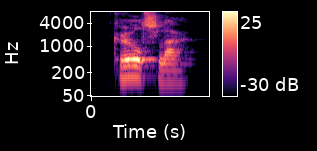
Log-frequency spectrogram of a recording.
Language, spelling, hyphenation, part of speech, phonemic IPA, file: Dutch, krulsla, krul‧sla, noun, /ˈkrʏl.slaː/, Nl-krulsla.ogg
- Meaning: leaf lettuce, Lactuca sativa L. var. crispa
